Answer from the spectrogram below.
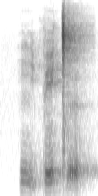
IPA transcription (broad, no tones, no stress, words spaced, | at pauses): nḭpeɡ͡ǀə̰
